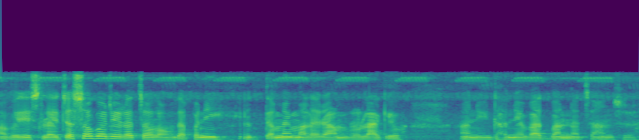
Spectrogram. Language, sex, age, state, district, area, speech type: Nepali, female, 60+, West Bengal, Kalimpong, rural, spontaneous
